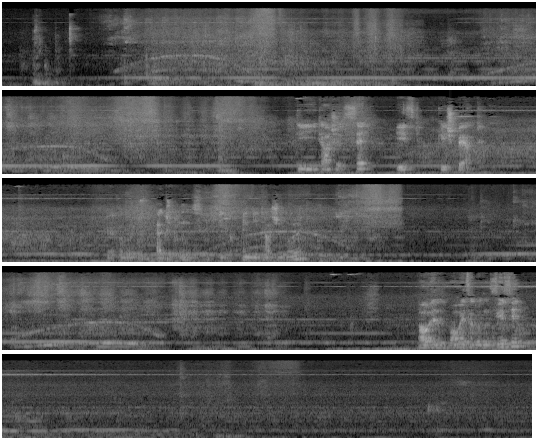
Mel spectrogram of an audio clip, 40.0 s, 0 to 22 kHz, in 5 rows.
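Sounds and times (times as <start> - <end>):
elevator motor whine: 0.0 - 40.0
steady hum in elevator car: 0.0 - 40.0.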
